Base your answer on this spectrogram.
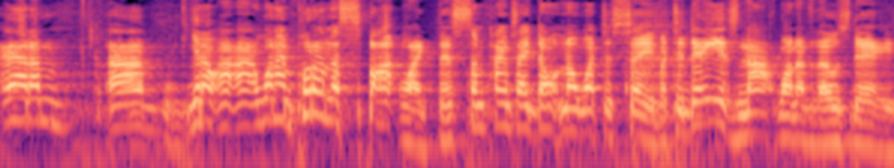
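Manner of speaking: very high character voice swooping around. Voicing a cartoon cockroach after being asked what he sounds like: Gilbert voice. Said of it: "Tell us what he sounds like".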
